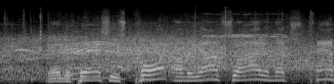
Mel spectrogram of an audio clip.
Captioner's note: cheering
